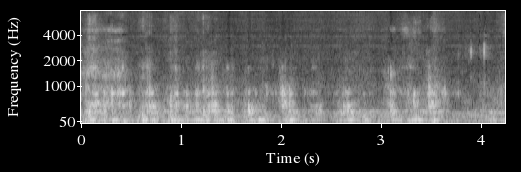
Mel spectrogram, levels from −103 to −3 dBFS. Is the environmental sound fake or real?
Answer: fake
